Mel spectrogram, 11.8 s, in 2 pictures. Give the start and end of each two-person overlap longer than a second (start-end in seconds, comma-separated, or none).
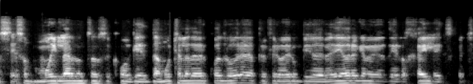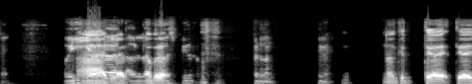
6.9-8.1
